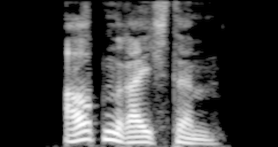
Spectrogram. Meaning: strong dative masculine/neuter singular superlative degree of artenreich
- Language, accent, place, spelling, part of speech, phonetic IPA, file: German, Germany, Berlin, artenreichstem, adjective, [ˈaːɐ̯tn̩ˌʁaɪ̯çstəm], De-artenreichstem.ogg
